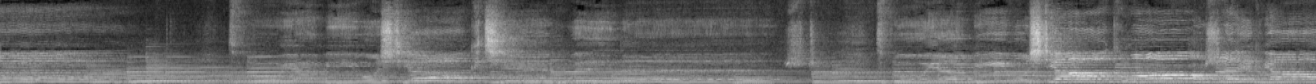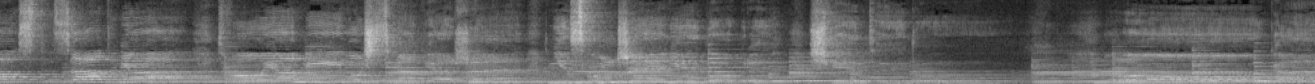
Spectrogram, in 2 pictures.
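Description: A young woman singing a song in Polish into a microphone, with sustained instrumental accompaniment underneath.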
